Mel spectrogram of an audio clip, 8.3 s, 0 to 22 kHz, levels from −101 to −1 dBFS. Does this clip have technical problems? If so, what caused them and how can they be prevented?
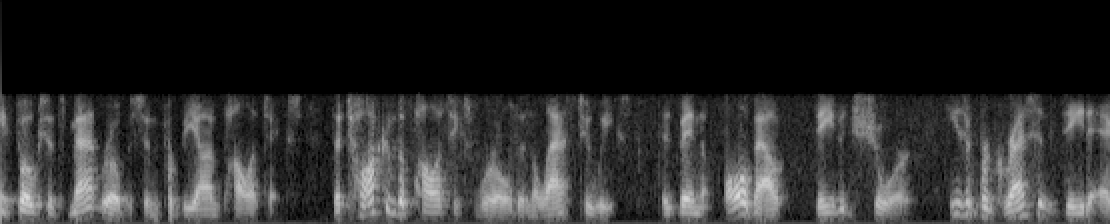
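Yes. From 2.95 to 3.55 s the noise suppressor is catching up: room noise jumps by about 11 dB around 3 s, and the suppressor's estimate takes 600 ms to adapt, so noise leaks through before sinking about 7 dB. On a spectrogram the broadband floor brightens, then fades. Faster-tracking noise estimation prevents it.

From 3.81 to 3.87 s, AMR bit errors from a weak link make the sound briefly hoarse and gargly. The span fits three corrupted 20 ms frames, with roughly a tenth of the less-protected bits flipped. Spectrograms show smeared, scratchy harmonics there. Stronger radio coverage or error protection prevents it.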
